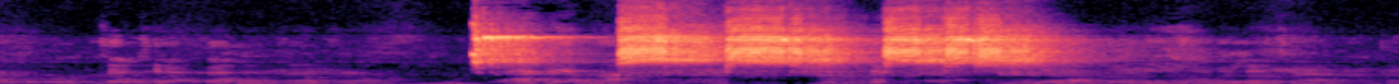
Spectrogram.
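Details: Black francolin (kala teetar) giving a loud run of four rasping, high-pitched notes spread over two seconds, with a man's speech before and beneath the call.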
